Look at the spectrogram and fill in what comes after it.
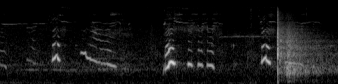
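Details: Pheasant hunt on 29 November 2011 with two English Cocker Spaniels, the mature Yatagan z Blatova and young Easy vom Krebsbachtal, working together for the first time. Excited whines in short bursts, some falling in pitch, ending in a sharp crack.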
